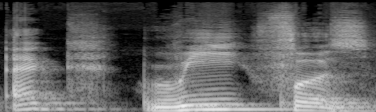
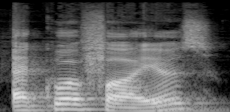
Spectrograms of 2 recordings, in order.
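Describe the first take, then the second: First: Aquifers broken into ek-wi-fus, very slow, higher; "ekwi" sound. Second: Aquifers as "ekwa-faayas"; "ekwa" sound. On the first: Teacher correcting for learners, aquifers as "ek-wi-fus". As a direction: stretch aquifers syllable by syllable, "ekwi". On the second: Teacher's first reading for learners, "ekwa-faayas". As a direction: open aquifers into "ekwa-faa-yas", R dropped. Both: Shown as a demonstration. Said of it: "ये एक्वी की sound आएगी".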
